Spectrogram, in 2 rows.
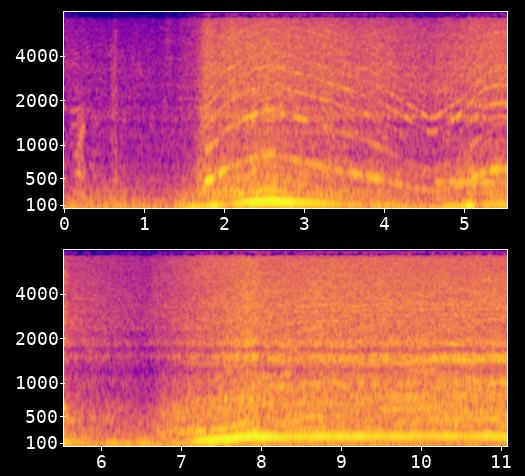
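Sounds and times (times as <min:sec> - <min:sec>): car engine revving: 0:01.3 - 0:11.0
tyres churning through mud: 0:06.7 - 0:11.0.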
